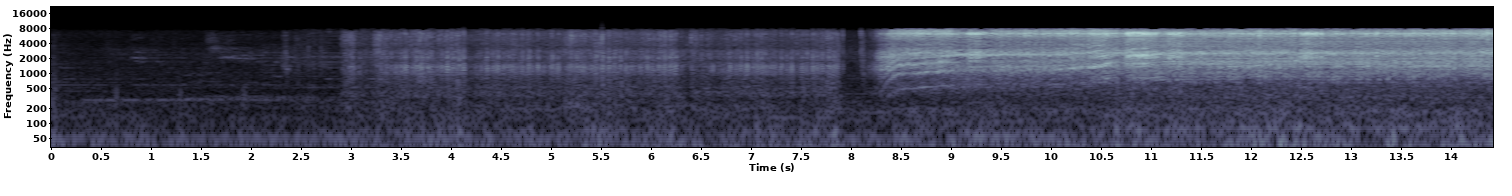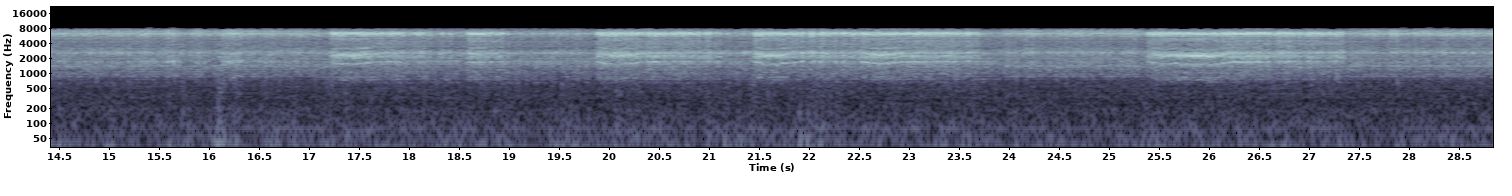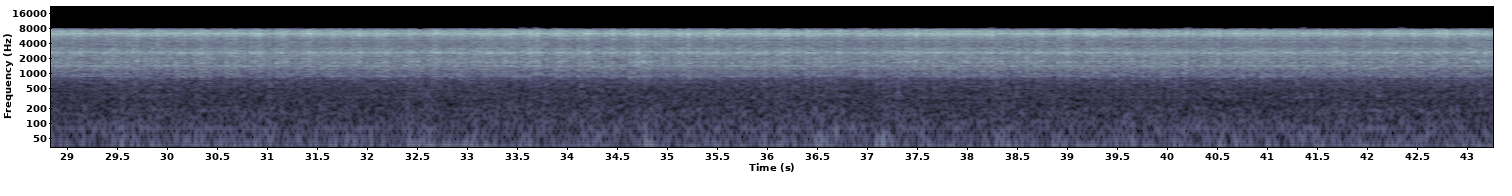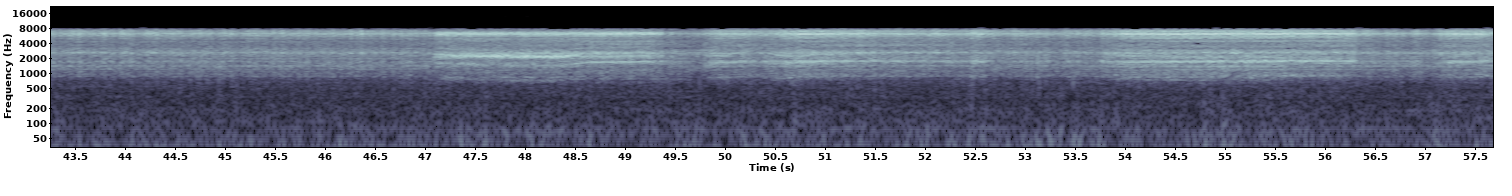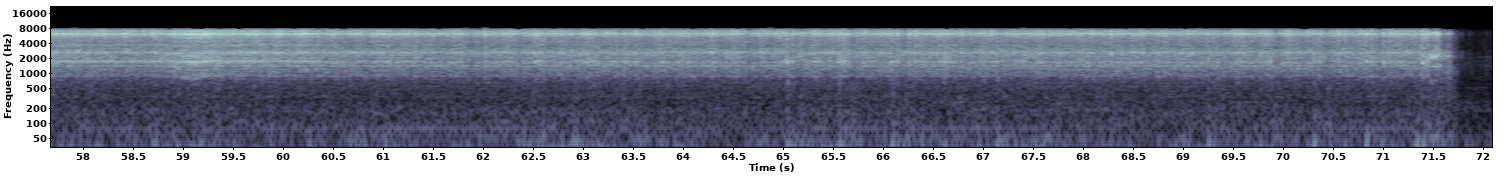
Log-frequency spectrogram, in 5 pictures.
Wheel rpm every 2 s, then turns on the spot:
0, 10, 30, 10, 110, 210, 230, 230, 230, 230, 230, 230, 230, 230, 230, 230, 230, 230, 230, 230, 230, 230, 230, 220, 220, 230, 230, 210, 230, 230, 230, 230, 230, 230, 230, 200.
2-8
